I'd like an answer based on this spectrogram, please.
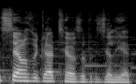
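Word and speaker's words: Xillia: all pronounce this word I think it's pronounced exilia but I'm not sure but yes a nice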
